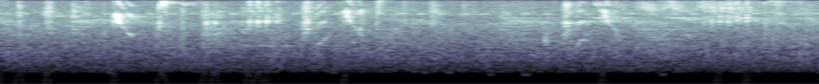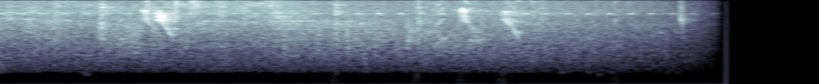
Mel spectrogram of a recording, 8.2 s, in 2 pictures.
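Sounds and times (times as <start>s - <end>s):
Brown Violetear calling: 0.0s - 7.6s.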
